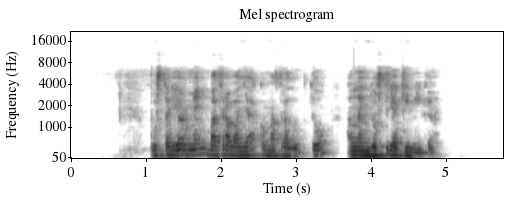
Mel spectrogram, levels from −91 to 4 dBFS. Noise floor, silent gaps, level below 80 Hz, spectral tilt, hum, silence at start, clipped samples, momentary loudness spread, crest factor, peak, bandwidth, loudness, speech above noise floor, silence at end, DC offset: -88 dBFS; none; -56 dBFS; -7 dB/octave; none; 1.05 s; under 0.1%; 10 LU; 16 dB; -4 dBFS; 7 kHz; -19 LUFS; 70 dB; 0.9 s; under 0.1%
